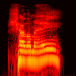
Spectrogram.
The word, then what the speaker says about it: Chalamet: Taylor Russell, Andre Holland, Mark Rylance, Timothy Chalamet.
